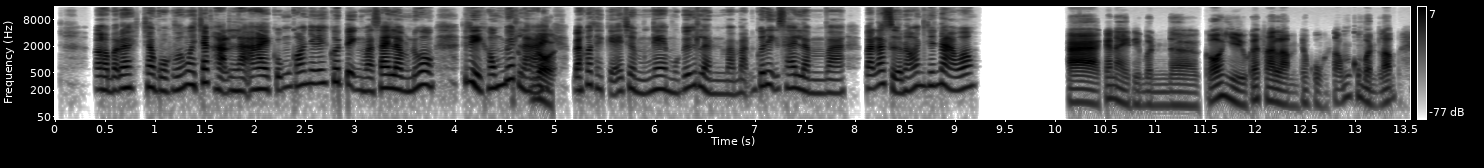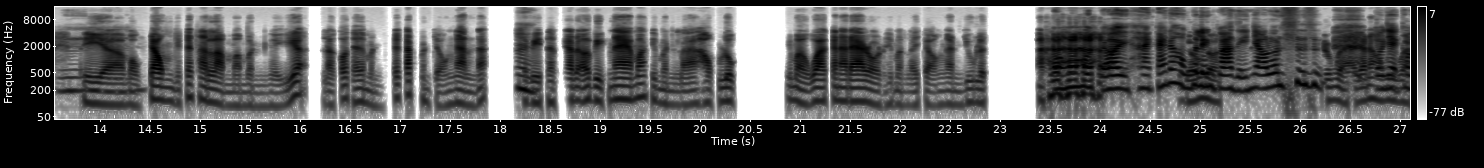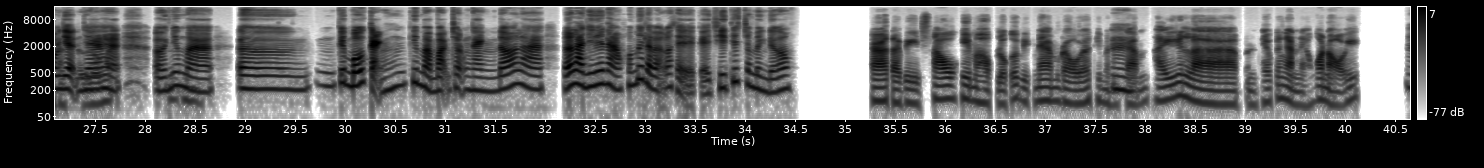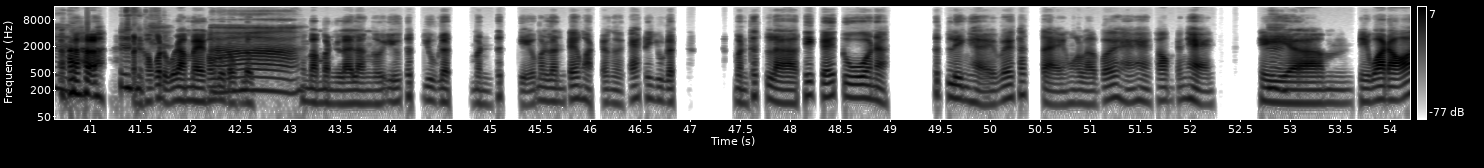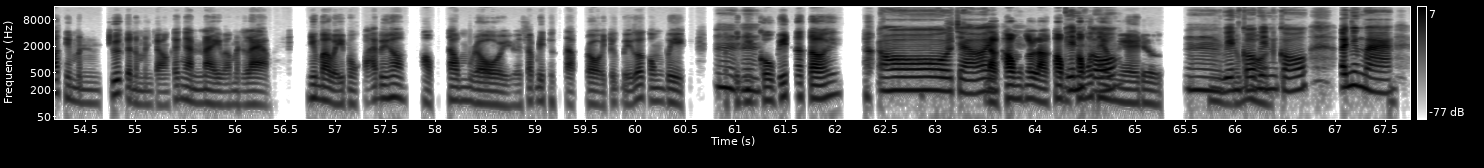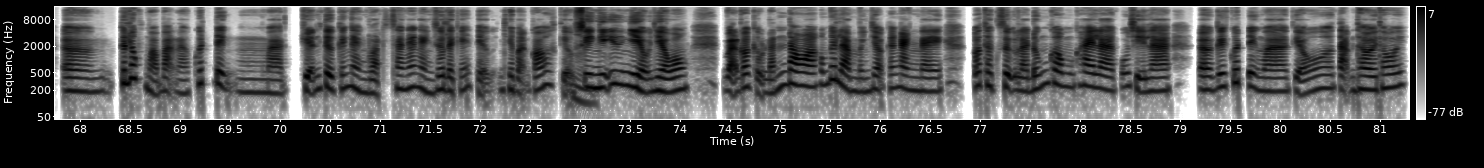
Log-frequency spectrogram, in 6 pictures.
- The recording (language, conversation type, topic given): Vietnamese, podcast, Bạn có thể kể về một lần bạn đưa ra quyết định sai lầm và bạn đã sửa sai như thế nào?
- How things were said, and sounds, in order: tapping; laughing while speaking: "Ồ"; laugh; laugh; other background noise; laugh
